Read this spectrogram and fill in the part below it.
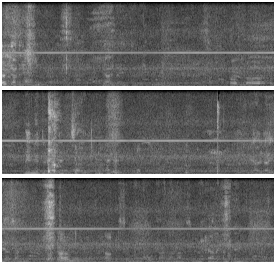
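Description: An elderly man prays aloud into a microphone, heard through a loudspeaker.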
